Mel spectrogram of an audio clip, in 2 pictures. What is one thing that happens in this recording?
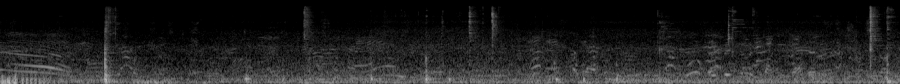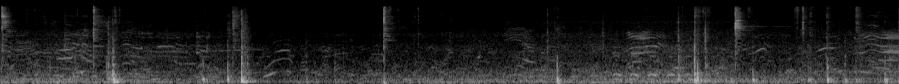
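Wooden weapons clack and knock against shields.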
